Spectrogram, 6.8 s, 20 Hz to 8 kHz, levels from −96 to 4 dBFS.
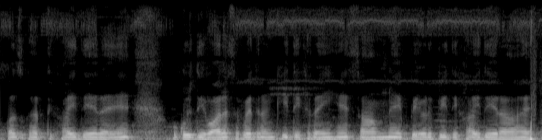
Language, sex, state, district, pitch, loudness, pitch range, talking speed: Hindi, male, Bihar, Darbhanga, 105 Hz, -27 LUFS, 100-110 Hz, 195 wpm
